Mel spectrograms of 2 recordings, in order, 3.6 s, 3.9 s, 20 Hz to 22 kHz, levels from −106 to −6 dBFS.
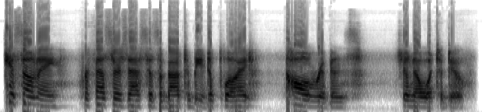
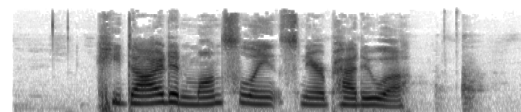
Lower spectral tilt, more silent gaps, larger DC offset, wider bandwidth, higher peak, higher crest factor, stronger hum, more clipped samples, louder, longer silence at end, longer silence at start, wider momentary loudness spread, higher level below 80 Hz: second, 0 dB/octave vs -3 dB/octave; neither; neither; first, over 20 kHz vs 16 kHz; about the same, 0 dBFS vs -2 dBFS; second, 12 dB vs 18 dB; neither; first, 2% vs under 0.1%; first, -10 LUFS vs -17 LUFS; second, 0.1 s vs 0.35 s; second, 0.05 s vs 0.75 s; second, 7 LU vs 11 LU; about the same, -52 dBFS vs -54 dBFS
